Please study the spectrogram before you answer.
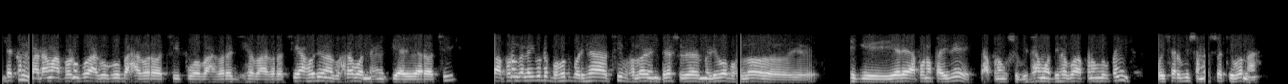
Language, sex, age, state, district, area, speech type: Odia, male, 18-30, Odisha, Boudh, rural, conversation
